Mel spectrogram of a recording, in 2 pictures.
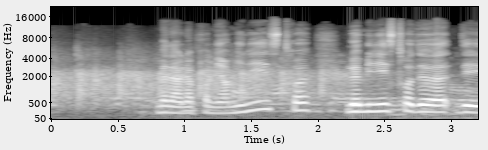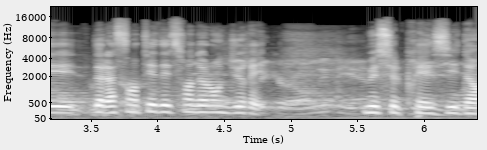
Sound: applause

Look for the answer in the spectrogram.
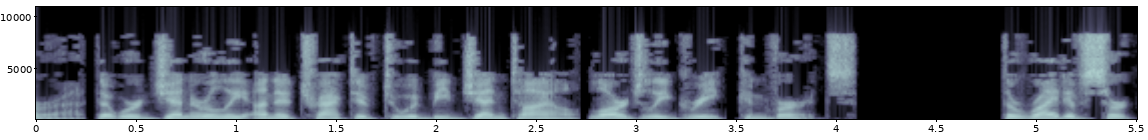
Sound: largely Greek

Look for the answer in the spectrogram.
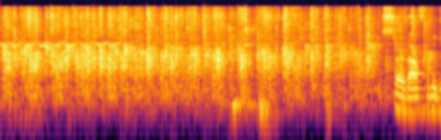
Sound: applause

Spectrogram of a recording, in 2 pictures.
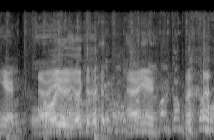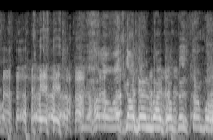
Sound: laughs; speaking foreign language

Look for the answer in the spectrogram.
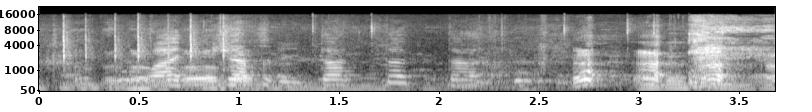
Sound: laughing

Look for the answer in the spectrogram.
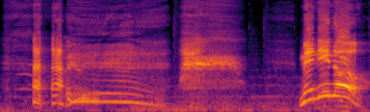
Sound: laughter

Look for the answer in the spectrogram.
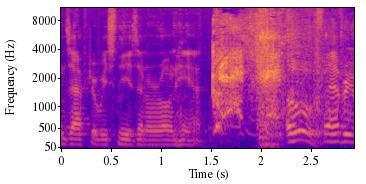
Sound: SpongeBob sneezes

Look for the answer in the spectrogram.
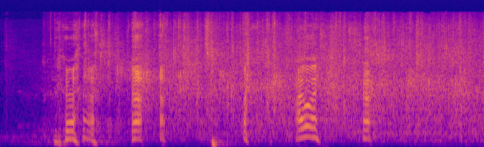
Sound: audience applauds

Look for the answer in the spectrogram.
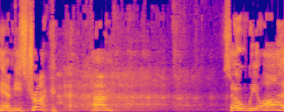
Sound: laughter

